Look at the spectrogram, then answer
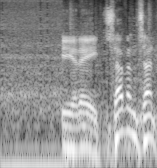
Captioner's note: Static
